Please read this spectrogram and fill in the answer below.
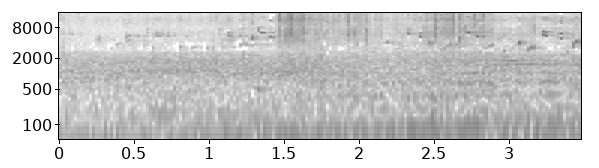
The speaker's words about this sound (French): C'est à vous, les oiseaux? À tous, celui-là. Celui-là, ouais. Et pourquoi vous les sortez comme ça, ces oiseaux? Parce que ça chante, hein.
